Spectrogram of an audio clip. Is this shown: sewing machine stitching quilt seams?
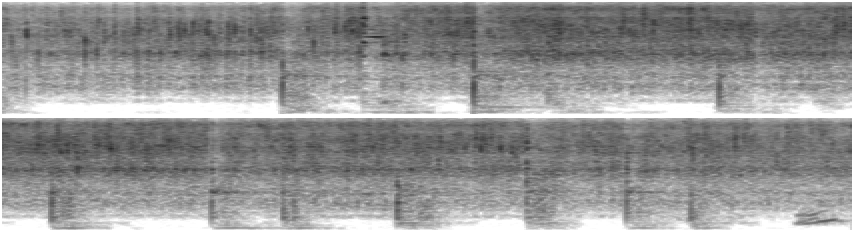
no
